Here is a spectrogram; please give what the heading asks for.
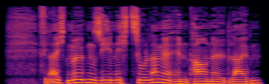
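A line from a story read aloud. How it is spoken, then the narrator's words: Plain. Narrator (German): sagte Dave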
